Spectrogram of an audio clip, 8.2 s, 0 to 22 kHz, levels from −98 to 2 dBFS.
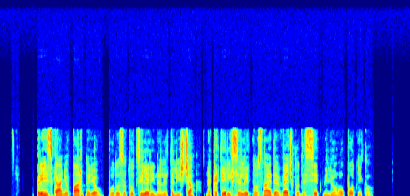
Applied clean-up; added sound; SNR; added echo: none; none; none; none.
